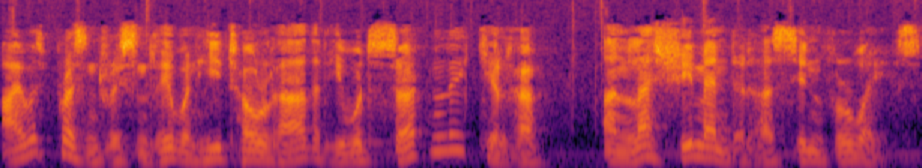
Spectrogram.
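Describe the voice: In a put-on character voice, a man makes big pitch swings with a bright, sharp tone and a slightly husky edge. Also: medium pitch for a man, moderate pace.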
